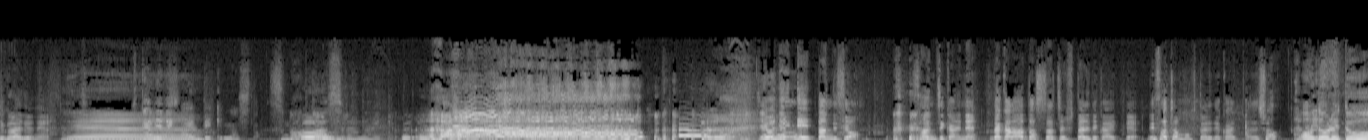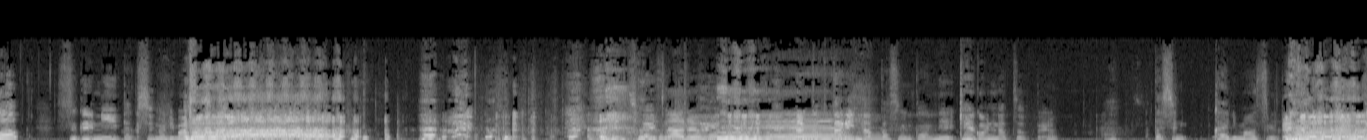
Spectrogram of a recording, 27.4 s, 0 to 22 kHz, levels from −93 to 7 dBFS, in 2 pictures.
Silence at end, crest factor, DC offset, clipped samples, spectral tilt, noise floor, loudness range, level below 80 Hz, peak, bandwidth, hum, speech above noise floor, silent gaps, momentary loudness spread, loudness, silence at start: 0 s; 16 dB; under 0.1%; under 0.1%; -2.5 dB/octave; -42 dBFS; 11 LU; -44 dBFS; -2 dBFS; 16 kHz; none; 23 dB; none; 20 LU; -17 LUFS; 0 s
